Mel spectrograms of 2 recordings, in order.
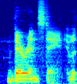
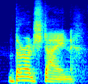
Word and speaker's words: Berenstain: Berenstain. It was Berenstain. Berenstein. If we're gonna go like the full route with it, because, you know, it's a Germanic pronunciation.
